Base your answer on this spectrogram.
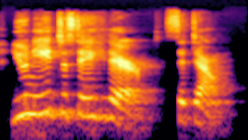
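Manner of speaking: put-on sweetest yet firmest tone. Retelling someone's order to stay and sit down: imitating a nice but stern voice. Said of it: "in the nicest, most stern voice".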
